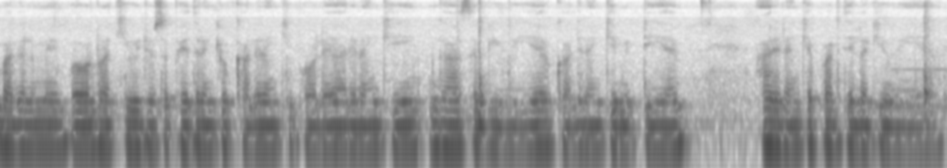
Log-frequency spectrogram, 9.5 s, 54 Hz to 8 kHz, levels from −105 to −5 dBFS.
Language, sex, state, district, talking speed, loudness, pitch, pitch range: Hindi, male, Maharashtra, Pune, 230 wpm, -45 LUFS, 95 Hz, 95-100 Hz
